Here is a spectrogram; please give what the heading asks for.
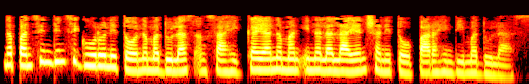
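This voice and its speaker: A woman's voice: mid-range voice, fast talker, no room sound. A woman reading a scripted romance story as an audiobook narrator, in a muffled recording.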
